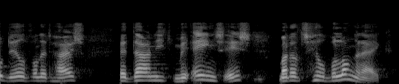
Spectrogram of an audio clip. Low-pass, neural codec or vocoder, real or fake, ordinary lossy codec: 7.2 kHz; none; real; none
